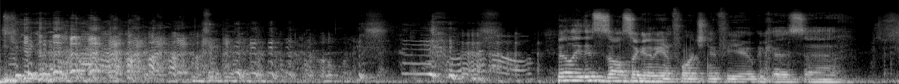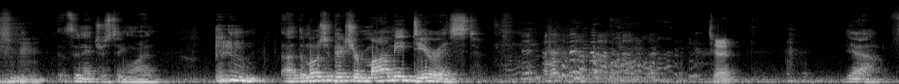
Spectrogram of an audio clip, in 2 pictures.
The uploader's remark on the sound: Live from Flappers in Burbank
